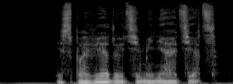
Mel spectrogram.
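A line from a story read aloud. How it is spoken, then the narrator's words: Whisper. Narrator (Russian): прошептал чей-то голос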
